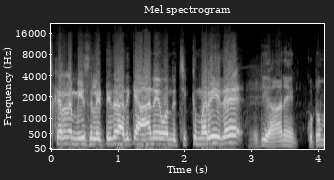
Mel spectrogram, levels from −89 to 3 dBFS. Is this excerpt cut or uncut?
uncut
